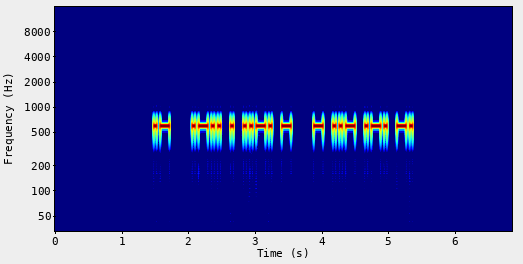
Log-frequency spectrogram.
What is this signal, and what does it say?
Morse code, heard as a keyed tone, about 25 wpm, 600 Hz. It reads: A LEFT TURN
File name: PR302 25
